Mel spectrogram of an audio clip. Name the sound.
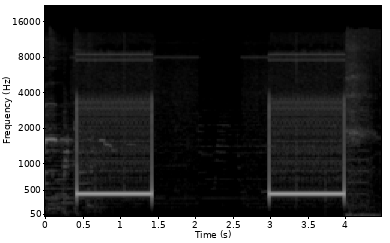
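telephone ringing tone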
